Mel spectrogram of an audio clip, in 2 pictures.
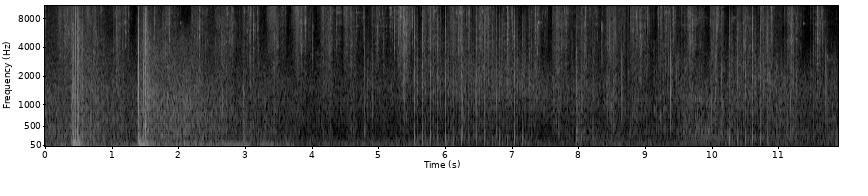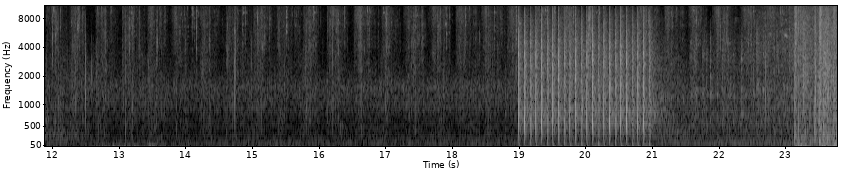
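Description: Footsteps crunch steadily over grass and dirt.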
